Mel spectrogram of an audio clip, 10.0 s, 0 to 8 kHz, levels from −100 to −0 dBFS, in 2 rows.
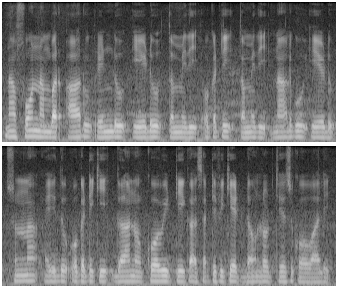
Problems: constant background noise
